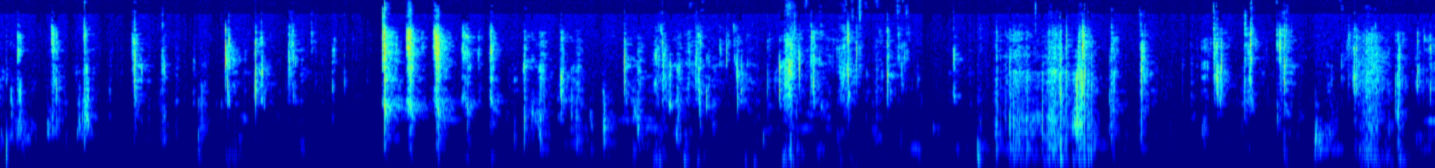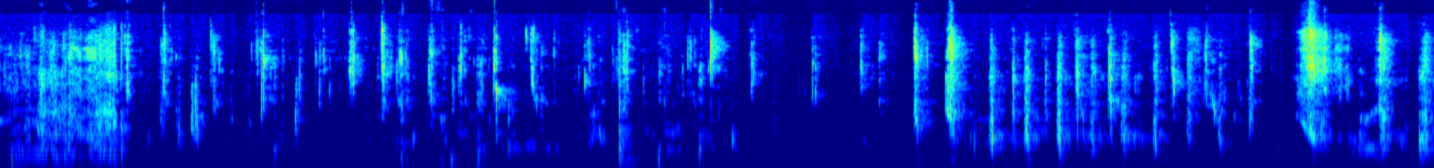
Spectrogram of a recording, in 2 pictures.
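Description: Close-miked chewing of chicken and rice, with wet mouth clicks and smacks and several crunchy bites in bursts, pausing briefly a little past two-thirds of the way through.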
